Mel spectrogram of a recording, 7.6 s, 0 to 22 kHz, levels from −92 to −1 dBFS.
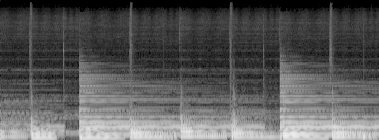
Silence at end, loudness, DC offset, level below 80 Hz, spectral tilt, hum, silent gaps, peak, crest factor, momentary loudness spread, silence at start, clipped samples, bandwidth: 0 s; -18 LUFS; under 0.1%; -22 dBFS; -8.5 dB/octave; none; none; -2 dBFS; 14 dB; 9 LU; 0 s; under 0.1%; 16.5 kHz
